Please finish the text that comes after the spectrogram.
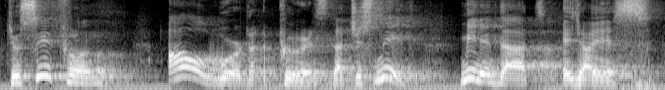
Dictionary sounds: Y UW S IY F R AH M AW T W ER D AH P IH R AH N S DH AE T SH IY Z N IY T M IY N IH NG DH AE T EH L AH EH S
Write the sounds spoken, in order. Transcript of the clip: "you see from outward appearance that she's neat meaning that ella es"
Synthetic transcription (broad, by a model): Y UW S IY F R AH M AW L W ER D AH P IH R AH N S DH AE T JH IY S N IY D M IY N IH NG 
